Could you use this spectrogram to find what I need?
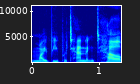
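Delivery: ordinary delivery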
